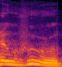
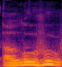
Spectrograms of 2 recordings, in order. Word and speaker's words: Uluru: Not Uhuru, but Uluru. I can't pronounce it. It's like Uluru.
